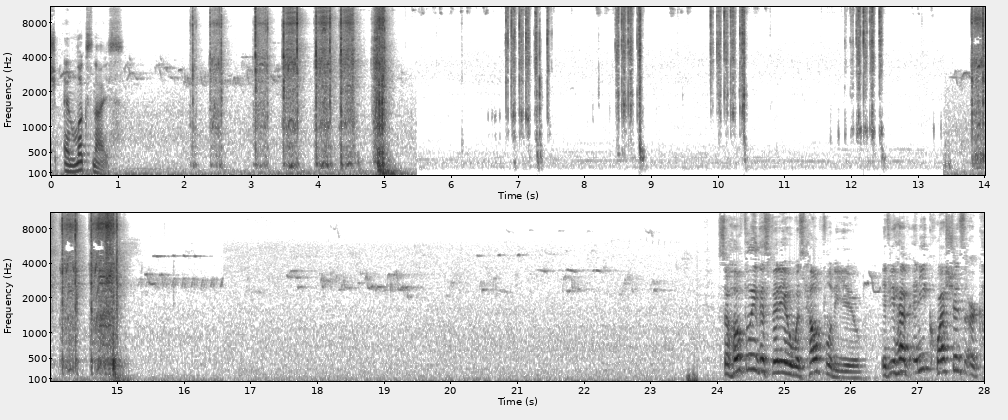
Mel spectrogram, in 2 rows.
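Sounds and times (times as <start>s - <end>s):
outdoor background noise: 0.0s - 28.0s
cordless drill driving screws: 2.1s - 5.3s, 13.8s - 15.2s
faint bird chirps: 15.2s - 23.7s.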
